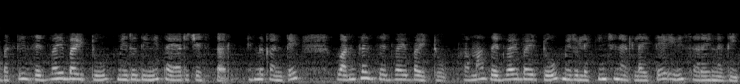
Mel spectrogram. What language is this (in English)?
Telugu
